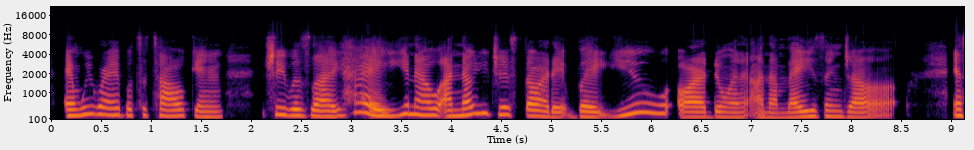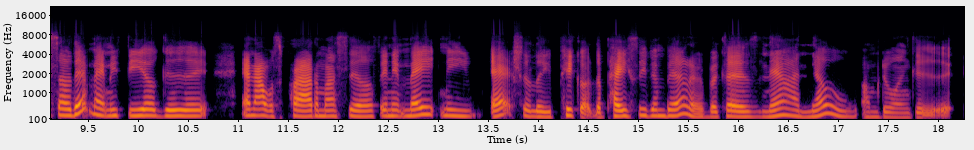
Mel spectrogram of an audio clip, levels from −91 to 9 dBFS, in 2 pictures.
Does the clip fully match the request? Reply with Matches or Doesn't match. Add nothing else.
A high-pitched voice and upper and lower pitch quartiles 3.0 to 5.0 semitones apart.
Matches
